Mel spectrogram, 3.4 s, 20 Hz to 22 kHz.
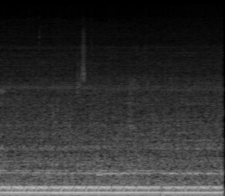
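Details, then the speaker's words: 1947 Chrysler Royal in damp rainy weather, fired without touching throttle: deep steady rumble, even beat, no knocks or misses; idling smoothly and much quieter than before. "it used to be like now it's like okay that's that's amazing that's how it should run oh got on oh and it is so quiet there's no it's just like oh now it's a different thing yeah"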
